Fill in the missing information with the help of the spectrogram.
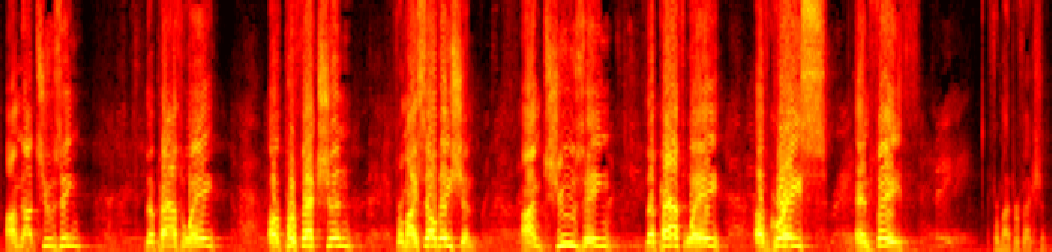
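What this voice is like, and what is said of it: Slow, deliberate speech. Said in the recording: “say it slower”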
